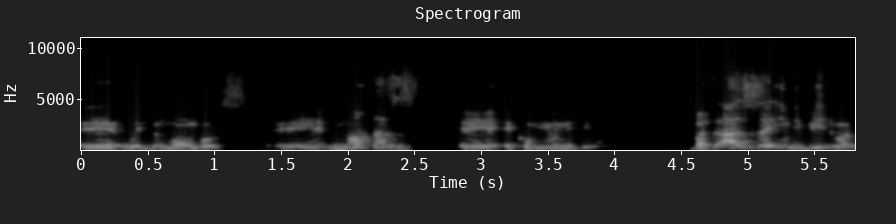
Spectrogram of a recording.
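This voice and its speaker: A woman speaks very slowly in an Israeli accent. Her pitch is fairly high and her intonation lively. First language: Hebrew. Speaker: lecturer, historian. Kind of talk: lecture Q&A. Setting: video call. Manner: halting, many fillers.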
